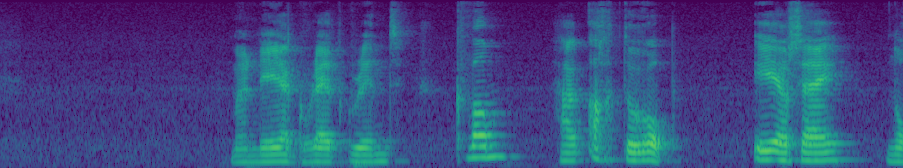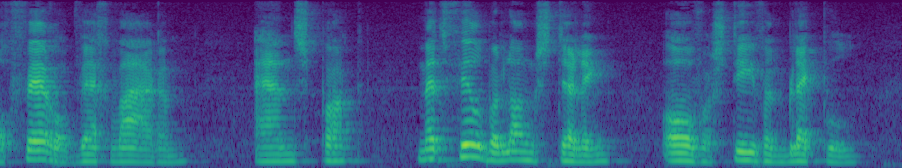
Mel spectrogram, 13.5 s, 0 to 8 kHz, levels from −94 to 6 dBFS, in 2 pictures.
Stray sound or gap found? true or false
false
